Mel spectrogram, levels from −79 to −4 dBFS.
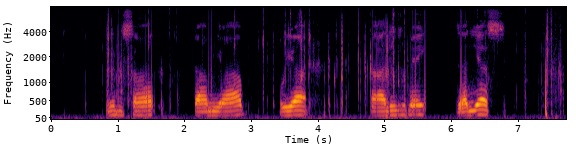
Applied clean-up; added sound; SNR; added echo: neural diffusion model UNIVERSE++.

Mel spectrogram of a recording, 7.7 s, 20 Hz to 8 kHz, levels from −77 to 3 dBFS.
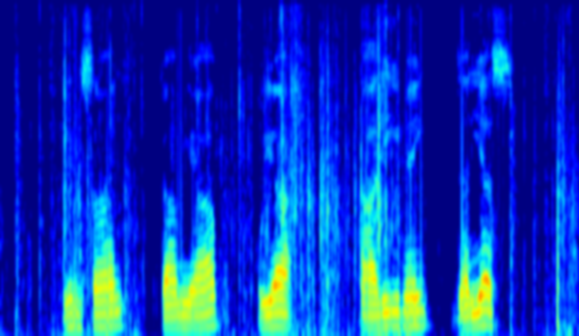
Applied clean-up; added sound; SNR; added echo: none; Crumpling, crinkling; 17 dB; none.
